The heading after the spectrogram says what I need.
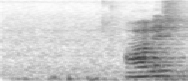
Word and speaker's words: honest: Our, honest person, honorable prime minister. So here we will put an there because though this is a H consonant, our pronunciation starts with O.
